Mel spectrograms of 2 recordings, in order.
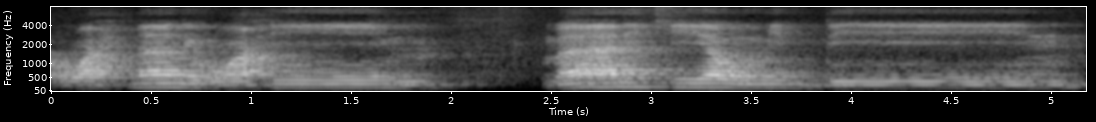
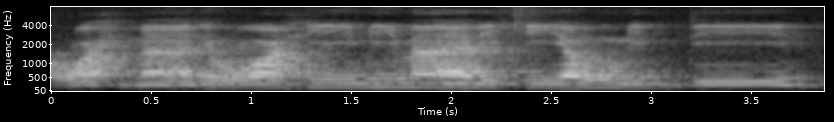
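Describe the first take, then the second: First: There is a stop after rahim. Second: Rahimi runs straight into maliki without stopping. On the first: "വഖഫ് ചെയ്ത് നിർത്തി ഓതിക്കോളൂ" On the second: "അങ്ങനെ ഓതണം"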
